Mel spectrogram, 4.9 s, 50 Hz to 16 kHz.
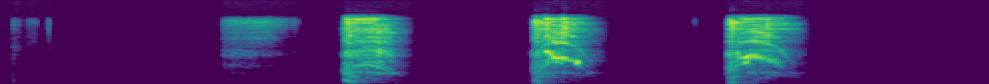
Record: {"cough_length": "4.9 s", "cough_amplitude": 27830, "cough_signal_mean_std_ratio": 0.25, "survey_phase": "beta (2021-08-13 to 2022-03-07)", "age": "18-44", "gender": "Male", "wearing_mask": "No", "symptom_none": true, "smoker_status": "Never smoked", "respiratory_condition_asthma": false, "respiratory_condition_other": false, "recruitment_source": "REACT", "submission_delay": "3 days", "covid_test_result": "Negative", "covid_test_method": "RT-qPCR", "influenza_a_test_result": "Negative", "influenza_b_test_result": "Negative"}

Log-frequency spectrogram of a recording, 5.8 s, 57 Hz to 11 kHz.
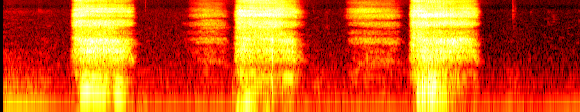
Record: {"exhalation_length": "5.8 s", "exhalation_amplitude": 32768, "exhalation_signal_mean_std_ratio": 0.48, "survey_phase": "alpha (2021-03-01 to 2021-08-12)", "age": "45-64", "gender": "Female", "wearing_mask": "No", "symptom_none": true, "smoker_status": "Ex-smoker", "respiratory_condition_asthma": true, "respiratory_condition_other": false, "recruitment_source": "REACT", "submission_delay": "2 days", "covid_test_result": "Negative", "covid_test_method": "RT-qPCR"}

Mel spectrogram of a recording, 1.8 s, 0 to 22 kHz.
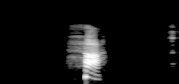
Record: {"exhalation_length": "1.8 s", "exhalation_amplitude": 27809, "exhalation_signal_mean_std_ratio": 0.23, "survey_phase": "beta (2021-08-13 to 2022-03-07)", "age": "18-44", "gender": "Female", "wearing_mask": "No", "symptom_none": true, "smoker_status": "Never smoked", "respiratory_condition_asthma": false, "respiratory_condition_other": false, "recruitment_source": "REACT", "submission_delay": "1 day", "covid_test_result": "Negative", "covid_test_method": "RT-qPCR", "influenza_a_test_result": "Negative", "influenza_b_test_result": "Negative"}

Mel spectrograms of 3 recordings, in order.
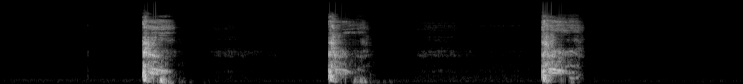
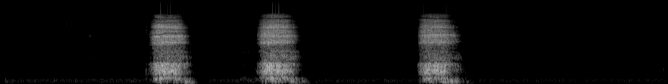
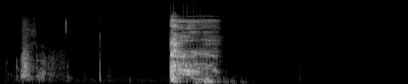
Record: {"three_cough_length": "7.4 s", "three_cough_amplitude": 32111, "three_cough_signal_mean_std_ratio": 0.23, "exhalation_length": "6.7 s", "exhalation_amplitude": 17133, "exhalation_signal_mean_std_ratio": 0.31, "cough_length": "4.1 s", "cough_amplitude": 27451, "cough_signal_mean_std_ratio": 0.24, "survey_phase": "beta (2021-08-13 to 2022-03-07)", "age": "18-44", "gender": "Male", "wearing_mask": "No", "symptom_none": true, "smoker_status": "Never smoked", "respiratory_condition_asthma": false, "respiratory_condition_other": false, "recruitment_source": "REACT", "submission_delay": "2 days", "covid_test_result": "Negative", "covid_test_method": "RT-qPCR", "influenza_a_test_result": "Negative", "influenza_b_test_result": "Negative"}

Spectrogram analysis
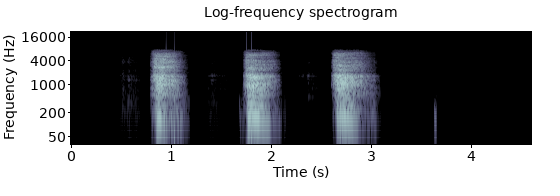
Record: {"exhalation_length": "4.6 s", "exhalation_amplitude": 26374, "exhalation_signal_mean_std_ratio": 0.32, "survey_phase": "beta (2021-08-13 to 2022-03-07)", "age": "18-44", "gender": "Male", "wearing_mask": "No", "symptom_cough_any": true, "symptom_runny_or_blocked_nose": true, "symptom_abdominal_pain": true, "symptom_fatigue": true, "symptom_fever_high_temperature": true, "symptom_headache": true, "symptom_change_to_sense_of_smell_or_taste": true, "symptom_loss_of_taste": true, "symptom_onset": "4 days", "smoker_status": "Never smoked", "respiratory_condition_asthma": true, "respiratory_condition_other": false, "recruitment_source": "Test and Trace", "submission_delay": "1 day", "covid_test_result": "Positive", "covid_test_method": "RT-qPCR", "covid_ct_value": 21.8, "covid_ct_gene": "ORF1ab gene", "covid_ct_mean": 22.2, "covid_viral_load": "52000 copies/ml", "covid_viral_load_category": "Low viral load (10K-1M copies/ml)"}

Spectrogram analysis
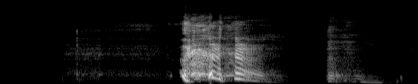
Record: {"cough_length": "4.2 s", "cough_amplitude": 32256, "cough_signal_mean_std_ratio": 0.3, "survey_phase": "beta (2021-08-13 to 2022-03-07)", "age": "45-64", "gender": "Male", "wearing_mask": "No", "symptom_cough_any": true, "symptom_runny_or_blocked_nose": true, "symptom_onset": "6 days", "smoker_status": "Never smoked", "respiratory_condition_asthma": false, "respiratory_condition_other": false, "recruitment_source": "REACT", "submission_delay": "2 days", "covid_test_result": "Negative", "covid_test_method": "RT-qPCR", "influenza_a_test_result": "Negative", "influenza_b_test_result": "Negative"}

